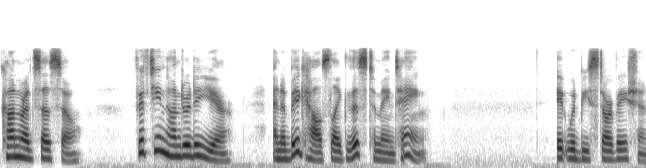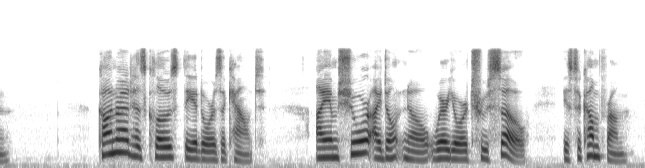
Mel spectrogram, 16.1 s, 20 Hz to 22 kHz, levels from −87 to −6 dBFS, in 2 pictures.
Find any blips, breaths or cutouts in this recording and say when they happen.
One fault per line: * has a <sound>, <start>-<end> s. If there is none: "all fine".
all fine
